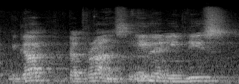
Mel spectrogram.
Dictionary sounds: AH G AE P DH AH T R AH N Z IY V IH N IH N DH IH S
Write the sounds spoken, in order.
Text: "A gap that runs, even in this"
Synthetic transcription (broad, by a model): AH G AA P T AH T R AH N S IY V IH N IH N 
